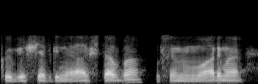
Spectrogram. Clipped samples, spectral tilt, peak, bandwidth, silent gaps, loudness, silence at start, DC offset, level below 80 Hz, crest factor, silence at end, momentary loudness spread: under 0.1%; -12 dB/octave; 0 dBFS; 4.1 kHz; none; -18 LUFS; 0 s; under 0.1%; -60 dBFS; 16 dB; 0.15 s; 7 LU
